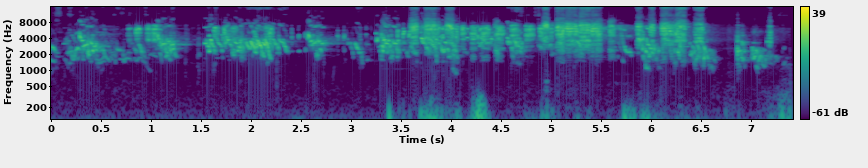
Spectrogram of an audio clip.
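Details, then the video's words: Happy pet budgerigars, colorful Australian budgies, chirping: dense overlapping warbled chatter and scratchy high twitters in bursts, with brief pauses and faint low thumps. "Happy budgies chirping sound l parakeet's sounds"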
